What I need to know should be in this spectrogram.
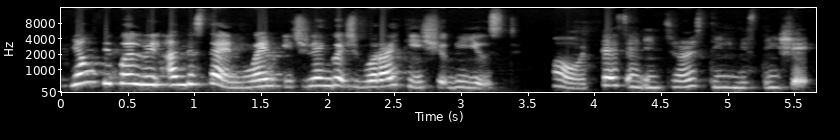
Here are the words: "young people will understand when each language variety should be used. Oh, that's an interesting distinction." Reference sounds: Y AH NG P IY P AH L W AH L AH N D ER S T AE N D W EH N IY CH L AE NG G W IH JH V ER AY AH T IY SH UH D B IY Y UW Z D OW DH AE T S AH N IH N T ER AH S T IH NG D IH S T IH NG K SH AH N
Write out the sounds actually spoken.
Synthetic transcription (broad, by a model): Y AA NG P IY P AH L W AH L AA N D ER S T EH N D W EH N IY CH L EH NG G W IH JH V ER AY T IY SH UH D B IY Y UW S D OW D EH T S AH N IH N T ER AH S T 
